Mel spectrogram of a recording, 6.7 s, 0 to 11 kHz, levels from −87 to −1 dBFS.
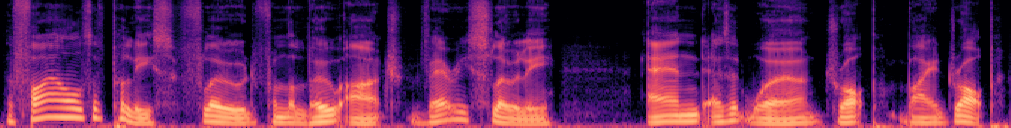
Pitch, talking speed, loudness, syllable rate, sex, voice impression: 110 Hz, 160 wpm, -18 LUFS, 4.3 syllables/s, male, masculine, middle-aged, thick, slightly relaxed, slightly powerful, clear, slightly halting, cool, intellectual, calm, slightly mature, friendly, reassuring, wild, lively, slightly kind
